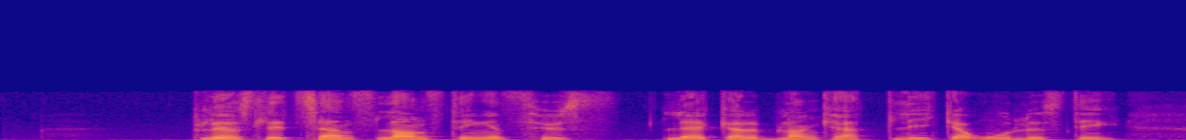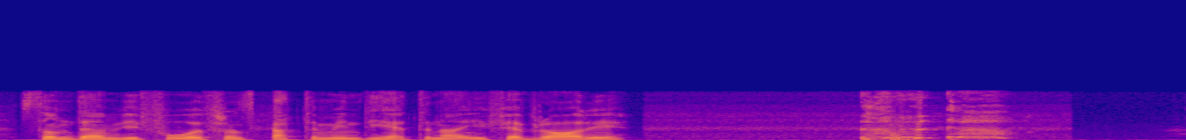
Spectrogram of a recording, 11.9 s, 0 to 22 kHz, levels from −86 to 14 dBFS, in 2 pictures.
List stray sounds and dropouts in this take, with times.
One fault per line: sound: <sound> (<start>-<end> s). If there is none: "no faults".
sound: dropout (7.2-7.3 s)
sound: cough (10.2-11.1 s)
